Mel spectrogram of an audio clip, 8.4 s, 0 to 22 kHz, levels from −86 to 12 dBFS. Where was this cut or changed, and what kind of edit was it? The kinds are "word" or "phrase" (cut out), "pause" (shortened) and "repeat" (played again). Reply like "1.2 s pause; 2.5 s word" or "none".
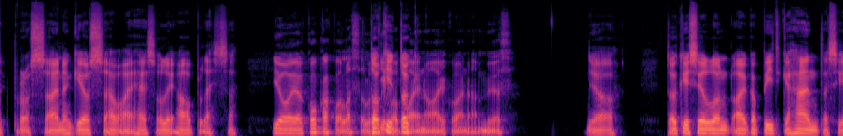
none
